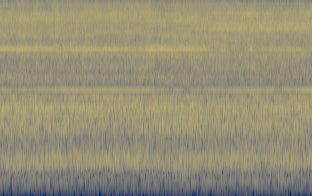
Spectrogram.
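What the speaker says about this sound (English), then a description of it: "the heat tool, and I'll just quickly move it around" Steady hot-air roar from a heat embossing tool blowing over a card, constant and close with no talk.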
